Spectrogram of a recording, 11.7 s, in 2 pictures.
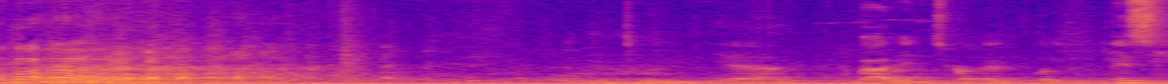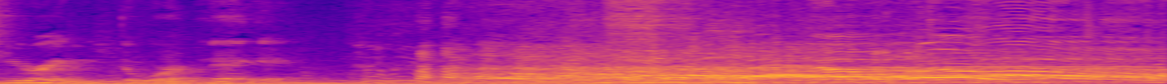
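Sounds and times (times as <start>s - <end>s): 
speech: 0.0s - 1.2s, 4.3s - 9.8s
crowd cheering and laughing: 0.0s - 2.9s, 7.6s - 11.6s
whoops from the crowd: 9.1s - 11.6s.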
